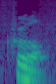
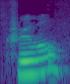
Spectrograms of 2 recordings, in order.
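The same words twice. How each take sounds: First: The word is said with one syllable. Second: The word is said with two syllables. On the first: "or as one syllable" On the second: "pronounced as two syllables"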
